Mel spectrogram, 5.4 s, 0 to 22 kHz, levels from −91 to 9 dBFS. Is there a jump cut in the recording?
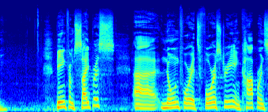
no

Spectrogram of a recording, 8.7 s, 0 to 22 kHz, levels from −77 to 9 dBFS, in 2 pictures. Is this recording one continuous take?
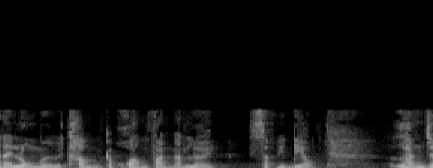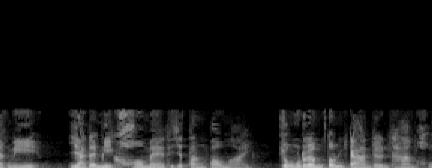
yes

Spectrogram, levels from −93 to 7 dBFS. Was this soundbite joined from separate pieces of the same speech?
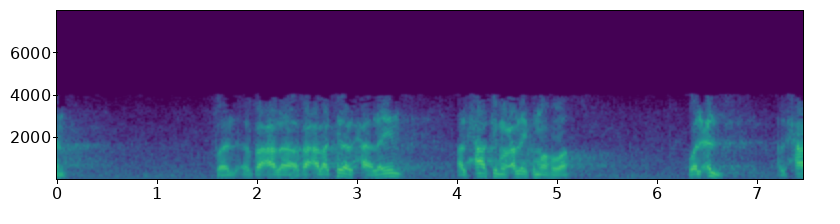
no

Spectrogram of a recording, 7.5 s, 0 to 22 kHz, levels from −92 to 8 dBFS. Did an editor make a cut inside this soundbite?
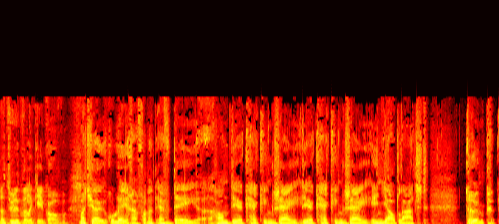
yes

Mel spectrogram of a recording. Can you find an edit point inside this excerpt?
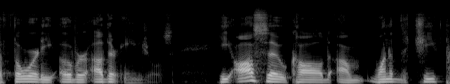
no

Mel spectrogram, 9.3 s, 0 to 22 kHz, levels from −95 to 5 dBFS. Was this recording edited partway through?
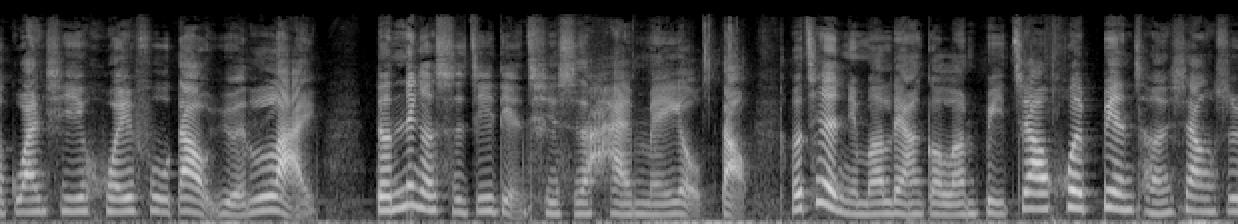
no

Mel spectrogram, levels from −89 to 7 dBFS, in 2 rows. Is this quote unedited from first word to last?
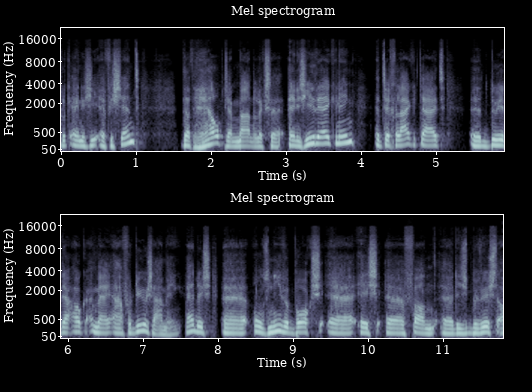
no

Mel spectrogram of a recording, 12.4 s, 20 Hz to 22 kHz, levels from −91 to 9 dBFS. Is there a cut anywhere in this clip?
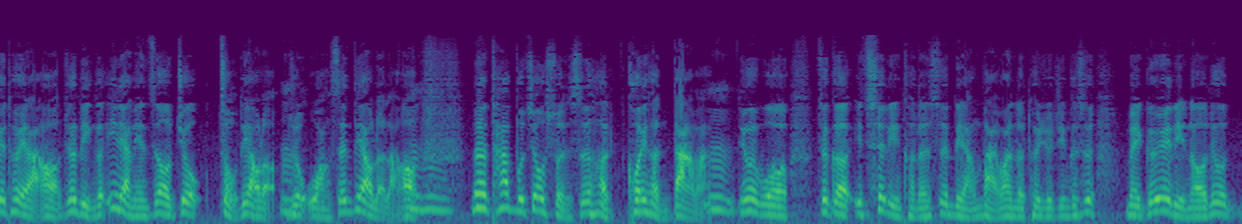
yes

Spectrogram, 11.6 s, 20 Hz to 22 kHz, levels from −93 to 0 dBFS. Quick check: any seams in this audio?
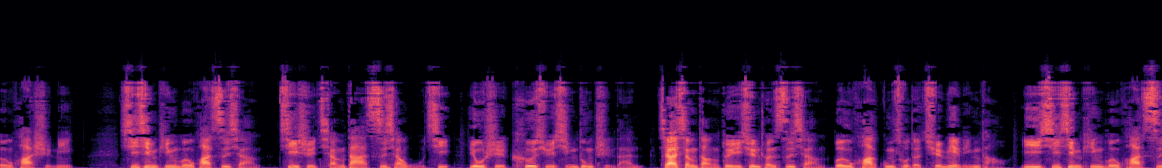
yes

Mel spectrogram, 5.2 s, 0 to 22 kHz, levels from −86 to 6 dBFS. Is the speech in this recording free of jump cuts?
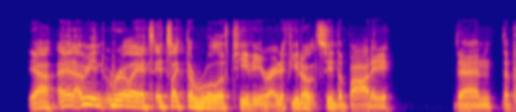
yes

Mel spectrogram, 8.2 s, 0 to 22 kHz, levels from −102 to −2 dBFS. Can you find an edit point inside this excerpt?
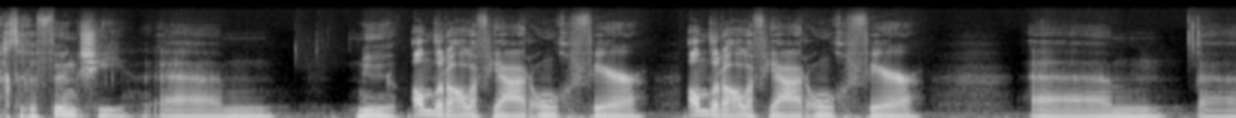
yes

